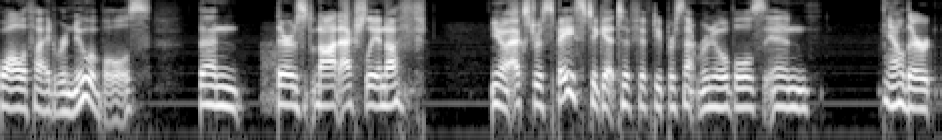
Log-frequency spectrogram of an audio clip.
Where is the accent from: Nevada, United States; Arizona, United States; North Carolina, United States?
Arizona, United States; Globe; I grew up in Arizona.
